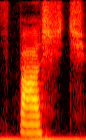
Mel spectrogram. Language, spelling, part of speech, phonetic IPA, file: Polish, wpaść, verb, [fpaɕt͡ɕ], Pl-wpaść.ogg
